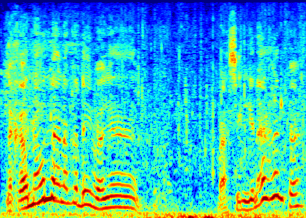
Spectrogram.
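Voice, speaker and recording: Through a noisy track comes a frustrated Cebuano husband in a radio play. His voice sits a little high and moves animatedly, with halting, hesitant phrasing. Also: sing-song. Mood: coaxing. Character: frustrated, hesitant husband tempted by another woman. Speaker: actor in a radio drama. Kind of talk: Bisaya radio drama acting.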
